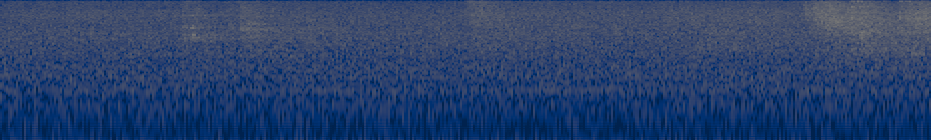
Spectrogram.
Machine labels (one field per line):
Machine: fan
